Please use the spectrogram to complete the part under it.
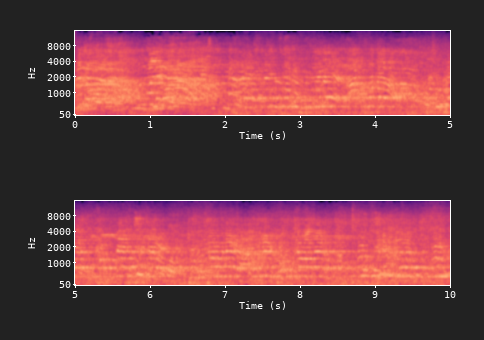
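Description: A crowd of marchers chants and shouts together outdoors.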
